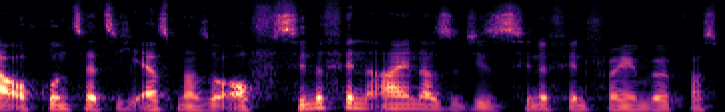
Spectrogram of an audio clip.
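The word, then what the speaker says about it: Cynefin: Ähm, wo ich übrigens diese Woche gelernt habe, dass das gaelisch ausgesprochen wurde, irgendwie so Kinaiwin ist.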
